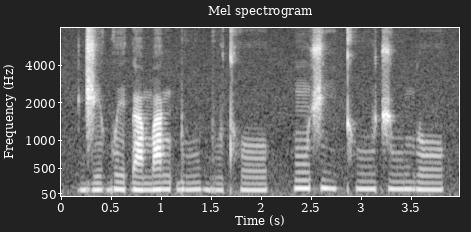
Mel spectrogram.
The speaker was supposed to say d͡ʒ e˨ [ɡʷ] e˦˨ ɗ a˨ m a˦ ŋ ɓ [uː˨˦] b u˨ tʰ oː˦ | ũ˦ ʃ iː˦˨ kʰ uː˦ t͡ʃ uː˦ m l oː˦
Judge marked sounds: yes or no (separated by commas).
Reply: yes, yes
